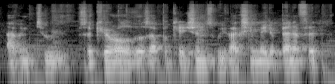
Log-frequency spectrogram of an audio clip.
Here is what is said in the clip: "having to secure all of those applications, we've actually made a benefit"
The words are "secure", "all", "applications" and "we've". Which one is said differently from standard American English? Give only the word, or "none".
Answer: none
